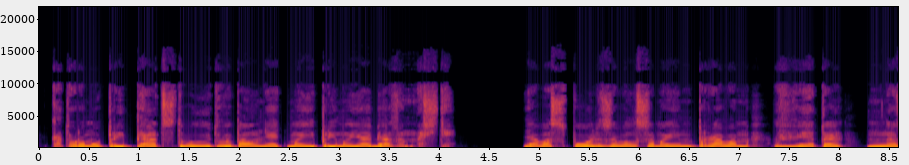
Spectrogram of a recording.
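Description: A man's voice: on the high side, mellow, no room sound, studio quality, pitched above the performer's own voice. A man reading an audiobook, voicing a defiant young Roman tribune who talks in a bold, mocking, commanding way.

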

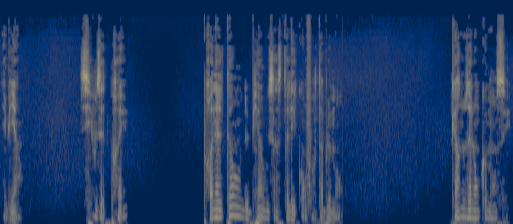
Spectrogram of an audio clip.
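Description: A man, a hypnotherapist leading a relaxation session in a deliberate, soothing, breathy voice with pauses. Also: mid-range voice, darkish tone, dry recording. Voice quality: breathy, husky, at times near whisper.

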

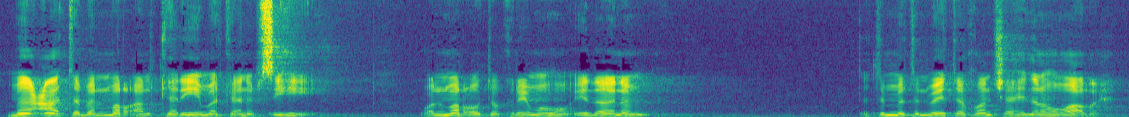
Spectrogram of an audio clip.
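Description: Brief male grammar teacher, mid-pitched voice, patient, asks and answers, long hall reverb, faint hiss. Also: level tone. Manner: explains slowly, asks the class questions and answers them himself. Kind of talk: classroom lesson.

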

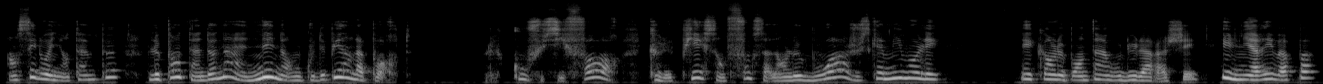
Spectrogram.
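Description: A woman narrating a children's story in an expressive, deliberate way. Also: fairly high pitch. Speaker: audiobook reader.

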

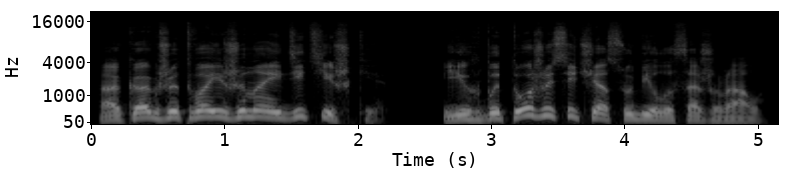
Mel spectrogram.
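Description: A man voicing a stern heroic warrior who speaks in a low, firm, weighty way in an audiobook. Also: sing-song, measured pace, no echo, studio quality. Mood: grave firm. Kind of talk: audiobook narration.

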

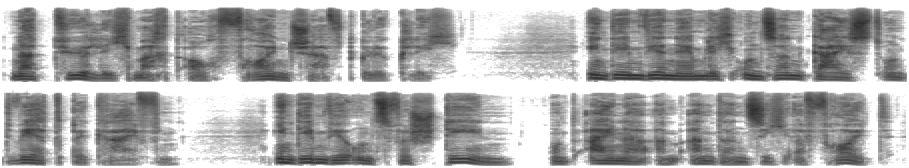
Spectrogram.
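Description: A man voicing a young widow who reasons calmly and gently but stays firm. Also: deep voice, normal speed, husky, dry recording, clean studio sound, heavily acted. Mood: gently reasoning.

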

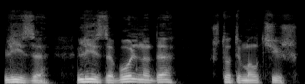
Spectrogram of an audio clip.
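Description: A man playing a surly drunk young fellow, gruff, snapping, loud, storybook reading. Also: on the low side, measured pace, dry recording, clean studio sound, pitched above the performer's own voice. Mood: remorseful.

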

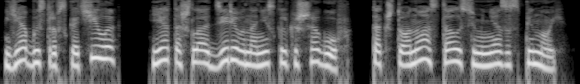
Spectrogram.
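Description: A woman narrating a fantasy audiobook in the first person, in a lively, expressive reading style. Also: medium pitch, brisk, no room sound, clean studio sound.

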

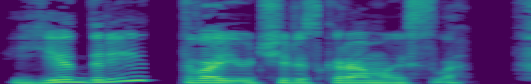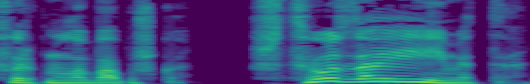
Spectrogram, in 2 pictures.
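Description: A woman reading an audiobook, voicing a gruff, blunt elderly grandmother who grumbles and scolds in earthy terms. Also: mid-range voice, lively intonation, measured pace, no echo, studio quality. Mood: scoffing. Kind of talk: audiobook character voice.

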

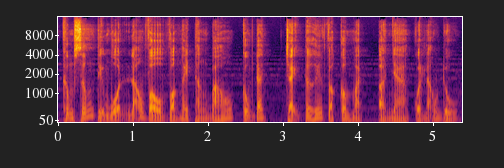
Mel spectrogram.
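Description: A man tells a ghost story in a low voice that rises and falls widely. The delivery is dramatic and animated. The recording is dry and close, with faint music underneath. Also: dry recording.

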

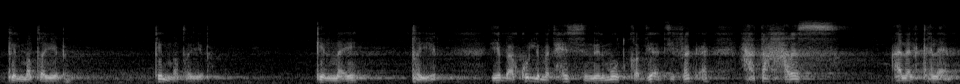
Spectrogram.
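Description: A man's voice: low voice, a little mellow. A man with an Egyptian Arabic accent preaching a Ramadan lesson in a mosque, who keeps prompting his audience with rhetorical questions. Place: large mosque hall. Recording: echoey mosque hall, dull 1980s recording.

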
